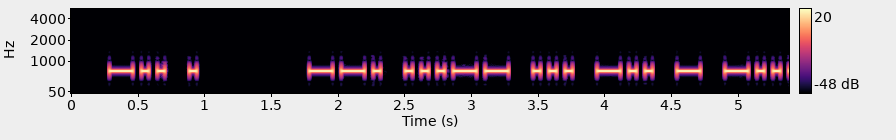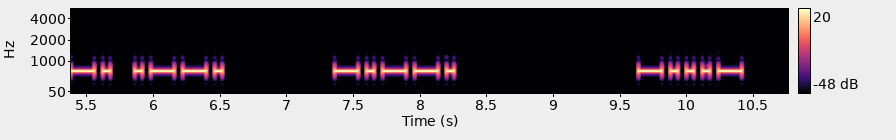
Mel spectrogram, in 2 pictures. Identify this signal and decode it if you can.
Morse code, heard as a keyed tone, about 20 wpm, 700 Hz. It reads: DE G3SDT/P <KN> <BT>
